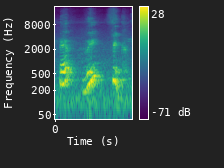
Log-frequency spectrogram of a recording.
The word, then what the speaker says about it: terrific: Now here see, terrific. Okay. Now terrific. Now see, now fic is the word. Terrific. So you are putting the stress on the terrific. Terrific we'll say.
